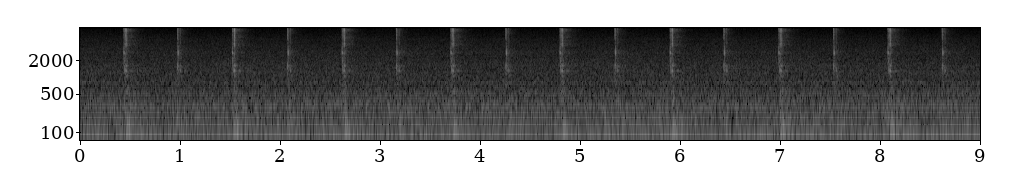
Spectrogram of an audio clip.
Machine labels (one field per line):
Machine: valve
